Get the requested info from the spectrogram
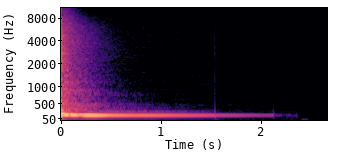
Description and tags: High Tom Of God Wet 012
drum, realistic, tom, high, pack, kit, set, drumset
